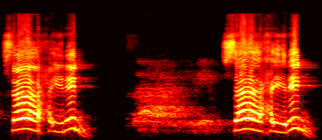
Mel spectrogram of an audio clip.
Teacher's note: Bukankah ra tu baris dua di bawah maka layak disebut ra nipis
